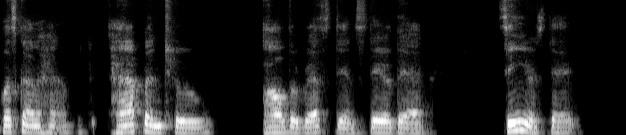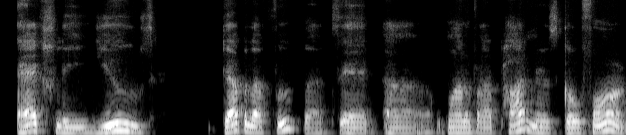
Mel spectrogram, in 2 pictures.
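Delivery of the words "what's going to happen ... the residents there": ordinary talk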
